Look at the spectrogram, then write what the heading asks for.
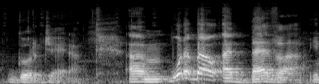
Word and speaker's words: gorgera: Of course you need to roll your R in Italian, but it's gorgera, gorgera.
